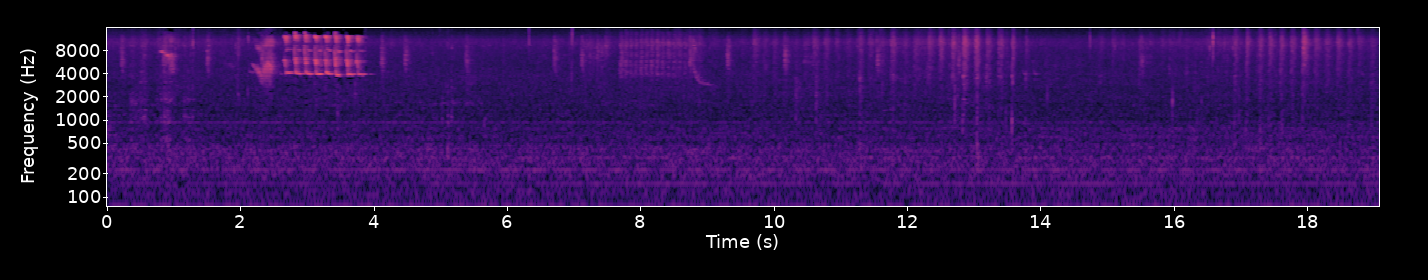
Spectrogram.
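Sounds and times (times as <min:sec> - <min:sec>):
steady low hum: 0:00.0 - 0:19.0
birds chirping: 0:00.2 - 0:05.6, 0:06.6 - 0:10.6
bird trill: 0:02.2 - 0:04.6.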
